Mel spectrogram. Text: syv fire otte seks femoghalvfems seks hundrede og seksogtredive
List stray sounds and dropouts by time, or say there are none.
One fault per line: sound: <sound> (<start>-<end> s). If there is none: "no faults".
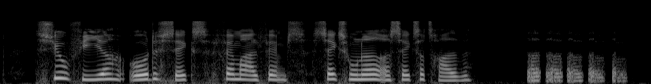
sound: laugh (5.3-6.3 s)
